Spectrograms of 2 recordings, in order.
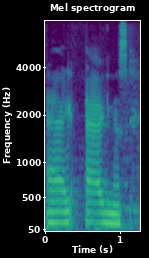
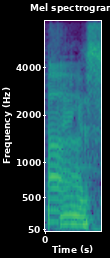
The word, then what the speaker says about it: Agnes: Hawthorne, Agnes, there we go. Make sure I'm saying it right now. Angus. Not Angus. Agnes. No.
